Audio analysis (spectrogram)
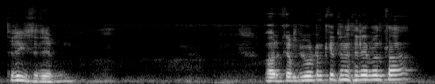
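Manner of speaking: normal talking voice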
